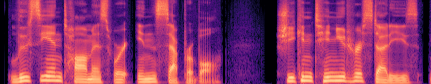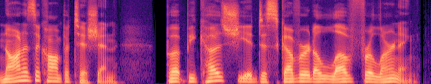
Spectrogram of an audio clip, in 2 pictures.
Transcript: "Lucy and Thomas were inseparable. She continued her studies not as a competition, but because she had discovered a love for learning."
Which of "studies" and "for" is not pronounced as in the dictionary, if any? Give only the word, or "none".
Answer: none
